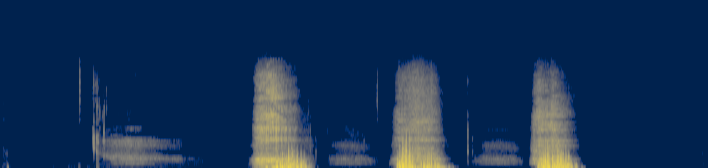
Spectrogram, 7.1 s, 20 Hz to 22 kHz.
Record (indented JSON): {
  "exhalation_length": "7.1 s",
  "exhalation_amplitude": 31966,
  "exhalation_signal_mean_std_ratio": 0.32,
  "survey_phase": "alpha (2021-03-01 to 2021-08-12)",
  "age": "65+",
  "gender": "Female",
  "wearing_mask": "No",
  "symptom_shortness_of_breath": true,
  "symptom_fatigue": true,
  "symptom_headache": true,
  "symptom_change_to_sense_of_smell_or_taste": true,
  "smoker_status": "Ex-smoker",
  "respiratory_condition_asthma": false,
  "respiratory_condition_other": false,
  "recruitment_source": "Test and Trace",
  "submission_delay": "2 days",
  "covid_test_result": "Positive",
  "covid_test_method": "RT-qPCR",
  "covid_ct_value": 27.1,
  "covid_ct_gene": "ORF1ab gene",
  "covid_ct_mean": 27.9,
  "covid_viral_load": "720 copies/ml",
  "covid_viral_load_category": "Minimal viral load (< 10K copies/ml)"
}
